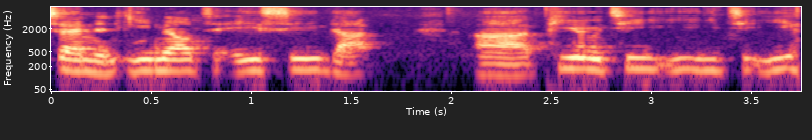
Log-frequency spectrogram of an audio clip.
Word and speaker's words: Poteete: So anybody that would like to get in there, please send an email to ac.podcast Poteete. How do you say that last name? AC Poteet.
